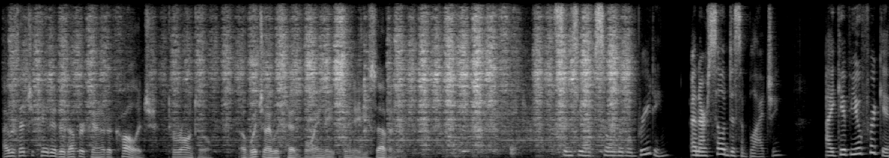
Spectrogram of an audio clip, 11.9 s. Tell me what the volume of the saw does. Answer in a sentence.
The loudness of the saw goes up.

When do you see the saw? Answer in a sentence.
The saw can be heard from 0.0 to 8.4 s.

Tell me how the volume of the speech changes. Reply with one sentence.
The volume of the speech stays about the same.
